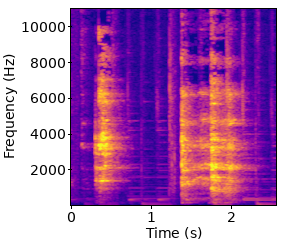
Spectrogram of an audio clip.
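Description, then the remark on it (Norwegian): Dishes clatter and clink as they are taken out of a dishwasher, with several bright, ringing knocks of plates and cutlery in quick, uneven bursts. “Jeg tar f.eks. ut av oppvaskmaskina.”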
